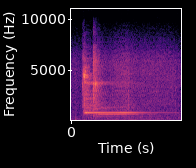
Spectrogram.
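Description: Doorbell chime ringing two descending notes, ding-dong, about a quarter second in, the tones fading away over about a second and a half.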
